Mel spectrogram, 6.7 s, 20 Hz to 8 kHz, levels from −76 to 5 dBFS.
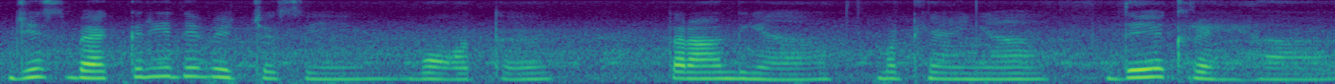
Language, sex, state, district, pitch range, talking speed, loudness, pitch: Punjabi, female, Punjab, Kapurthala, 205-240 Hz, 110 wpm, -19 LUFS, 215 Hz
